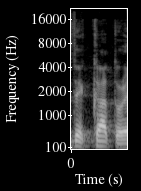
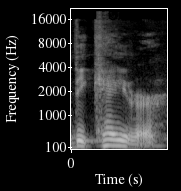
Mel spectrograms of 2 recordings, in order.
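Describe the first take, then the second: First: It is read with Spanish sounds, as spelled. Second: It is said with English sounds and stress. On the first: The speaker calls it wrong. "no es Decatur" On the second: The speaker calls it right. "es Decatur"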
